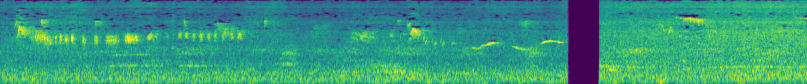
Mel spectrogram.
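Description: Small birds chirping, with a quick run of high chirps in the first two seconds and a few short rising and falling whistles a little past the middle, over a steady outdoor hiss. The sound cuts out briefly about six seconds in, then only the background hiss goes on.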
